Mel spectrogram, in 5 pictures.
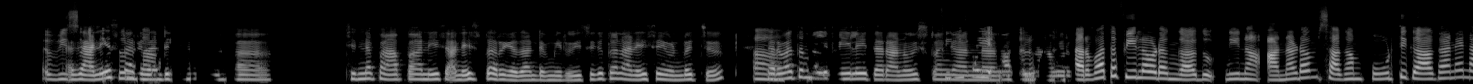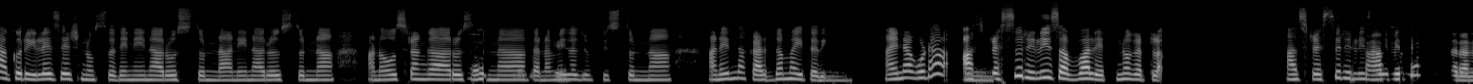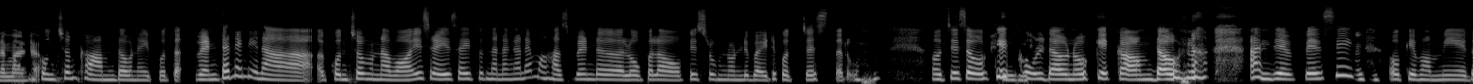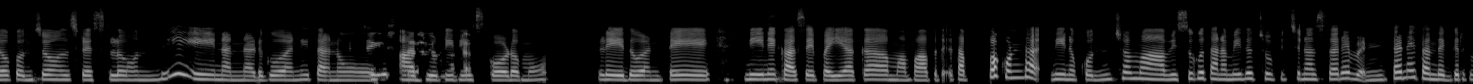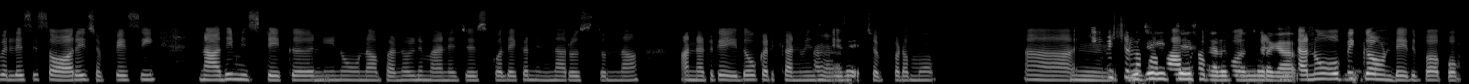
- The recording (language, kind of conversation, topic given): Telugu, podcast, పని ఒత్తిడి వల్ల మీకు ఎప్పుడైనా పూర్తిగా అలసిపోయినట్టుగా అనిపించిందా, దాన్ని మీరు ఎలా ఎదుర్కొన్నారు?
- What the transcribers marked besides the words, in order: other background noise; in English: "ఫీల్"; in English: "ఫీల్"; in English: "రియలైజేషన్"; in English: "స్ట్రెస్ రిలీజ్"; in English: "స్ట్రెస్ రిలీజ్"; in English: "కామ్ డౌన్"; in English: "వాయిస్ రెయిస్"; in English: "హస్బెండ్"; in English: "ఆఫీస్ రూమ్"; giggle; in English: "కూల్ డౌన్"; in English: "కామ్ డౌన్"; giggle; in English: "మమ్మీ"; in English: "స్ట్రెస్‌లో"; in English: "డ్యూటీ"; in English: "సారీ"; in English: "మిస్టేక్"; in English: "మేనేజ్"; in English: "కన్విన్స్"; tapping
